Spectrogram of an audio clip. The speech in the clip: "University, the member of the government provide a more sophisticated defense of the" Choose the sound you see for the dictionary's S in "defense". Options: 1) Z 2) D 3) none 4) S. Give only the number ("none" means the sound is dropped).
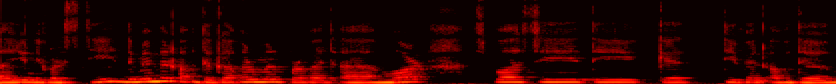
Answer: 3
